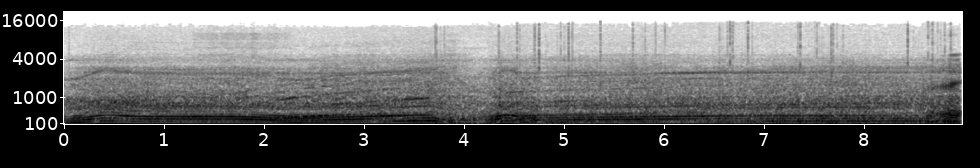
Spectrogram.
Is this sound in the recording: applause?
no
